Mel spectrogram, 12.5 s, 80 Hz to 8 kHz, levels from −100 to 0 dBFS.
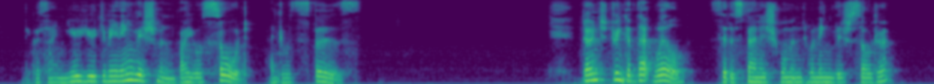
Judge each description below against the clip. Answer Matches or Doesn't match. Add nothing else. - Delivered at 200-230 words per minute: Doesn't match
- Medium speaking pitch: Matches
